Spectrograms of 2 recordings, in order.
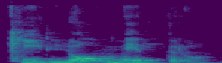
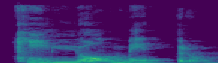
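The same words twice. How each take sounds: The two takes are said the same way.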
